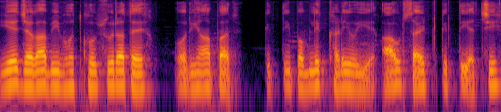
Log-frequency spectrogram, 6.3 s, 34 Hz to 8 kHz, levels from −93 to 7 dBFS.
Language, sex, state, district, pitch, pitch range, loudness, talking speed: Hindi, male, Madhya Pradesh, Bhopal, 125 Hz, 115-125 Hz, -19 LUFS, 165 wpm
